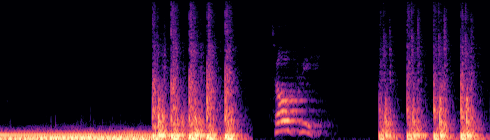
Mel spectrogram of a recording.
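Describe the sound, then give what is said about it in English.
Firm, rapid, loud knocks on a door in two bursts of about four or five raps each, with a short voice calling out in the pause between them over a low hum. “Because Johnny's at the door.”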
